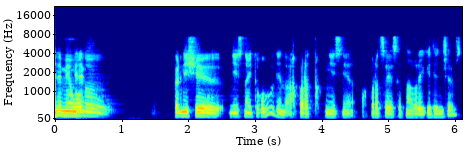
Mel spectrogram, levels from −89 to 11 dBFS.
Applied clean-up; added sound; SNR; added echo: neural mask model DeepFilterNet 3.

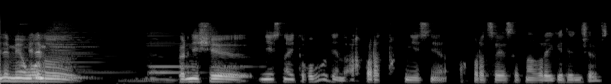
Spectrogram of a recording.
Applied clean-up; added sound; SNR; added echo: classical method spectral subtraction.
